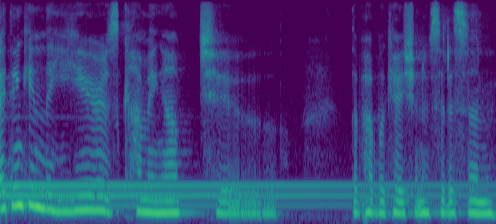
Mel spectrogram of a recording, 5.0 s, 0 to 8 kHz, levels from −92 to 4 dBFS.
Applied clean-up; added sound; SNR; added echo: none; Mallet percussion; 12 dB; none.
